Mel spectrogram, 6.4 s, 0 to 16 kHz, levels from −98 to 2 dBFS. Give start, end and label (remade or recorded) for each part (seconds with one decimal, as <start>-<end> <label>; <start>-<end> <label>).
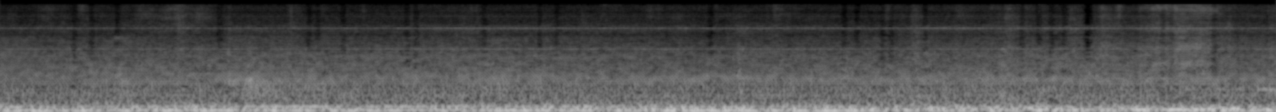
0.0-6.4 remade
